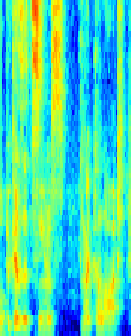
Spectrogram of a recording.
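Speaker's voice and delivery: ordinary talk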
